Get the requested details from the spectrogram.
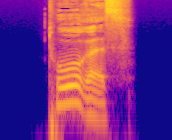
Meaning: genitive singular of Tor
- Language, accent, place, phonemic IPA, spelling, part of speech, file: German, Germany, Berlin, /ˈtoːʁəs/, Tores, noun, De-Tores.ogg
